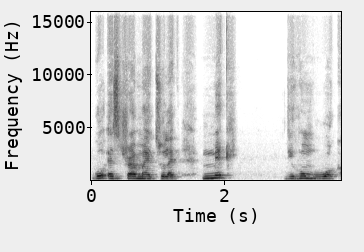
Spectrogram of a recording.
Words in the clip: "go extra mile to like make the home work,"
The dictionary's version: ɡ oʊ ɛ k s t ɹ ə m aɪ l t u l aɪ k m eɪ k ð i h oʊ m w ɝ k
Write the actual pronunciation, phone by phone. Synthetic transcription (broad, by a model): ɡ oʊ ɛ s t ɹ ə m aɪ t u l aɪ k m eɪ k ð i h oʊ m w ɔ k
